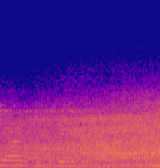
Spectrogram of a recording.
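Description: Steady noise of road traffic from cars on the street, with faint voices of people talking over it.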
